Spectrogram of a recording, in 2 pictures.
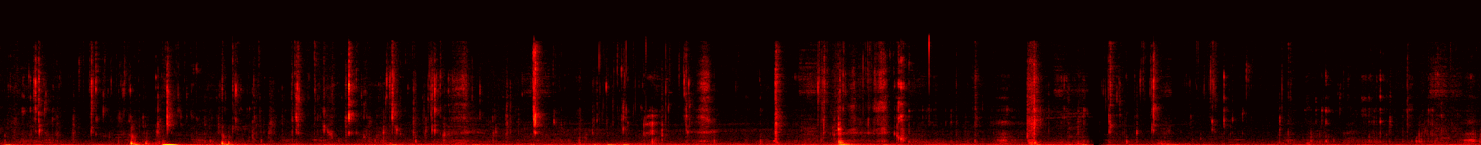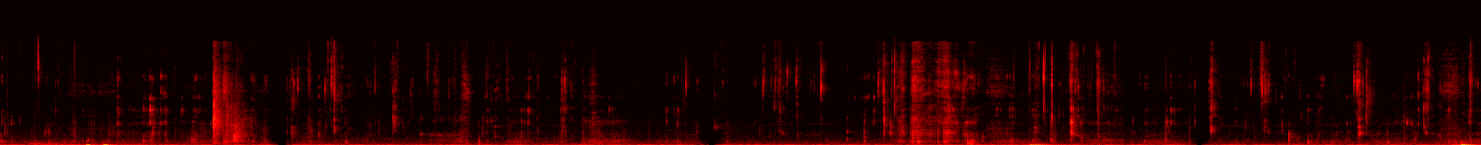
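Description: Close-miked chewing and wet mouth sounds of a person eating kadhi-soaked food by hand, with many short smacks and clicks.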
